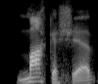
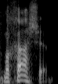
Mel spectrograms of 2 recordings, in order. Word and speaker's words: Makhachev: So we're emphasizing the second syllable, right? So it's not Makhachev, right? It's Makhachev, right?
